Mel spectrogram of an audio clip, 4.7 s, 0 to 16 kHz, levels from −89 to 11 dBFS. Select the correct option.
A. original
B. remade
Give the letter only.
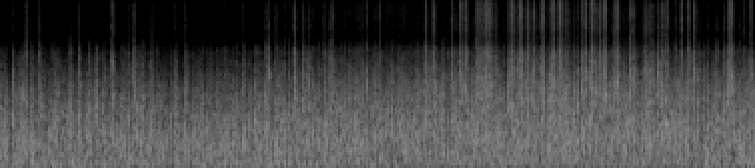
B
